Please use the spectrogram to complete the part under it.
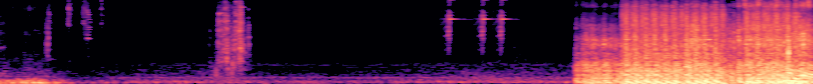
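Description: Counter-Strike gunfire: scattered single shots and short bursts ring out, then a dense, loud, sustained volley of rapid fire erupts and continues to the end.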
